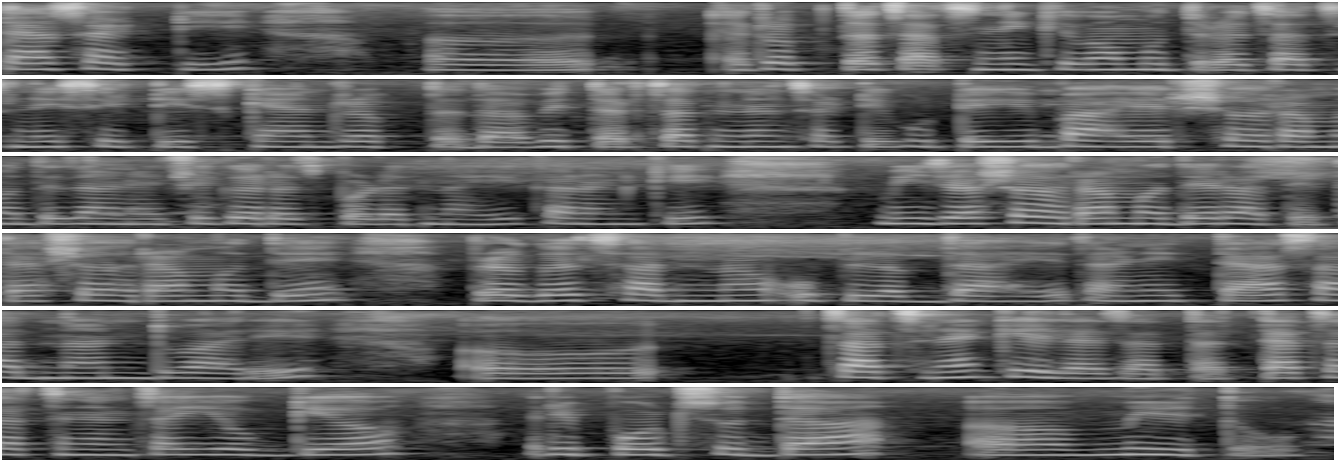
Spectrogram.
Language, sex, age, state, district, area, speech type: Marathi, female, 18-30, Maharashtra, Satara, urban, spontaneous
